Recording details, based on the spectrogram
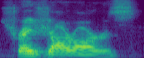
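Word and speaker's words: TreJarers: I guess treasure yeah it's spelled tre jay-ar er that's treasure ours that is coming this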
